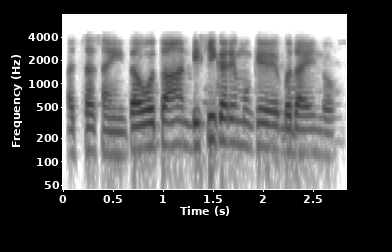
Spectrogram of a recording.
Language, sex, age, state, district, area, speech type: Sindhi, male, 18-30, Delhi, South Delhi, urban, conversation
